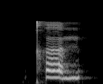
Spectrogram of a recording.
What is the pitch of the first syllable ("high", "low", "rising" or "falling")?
low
